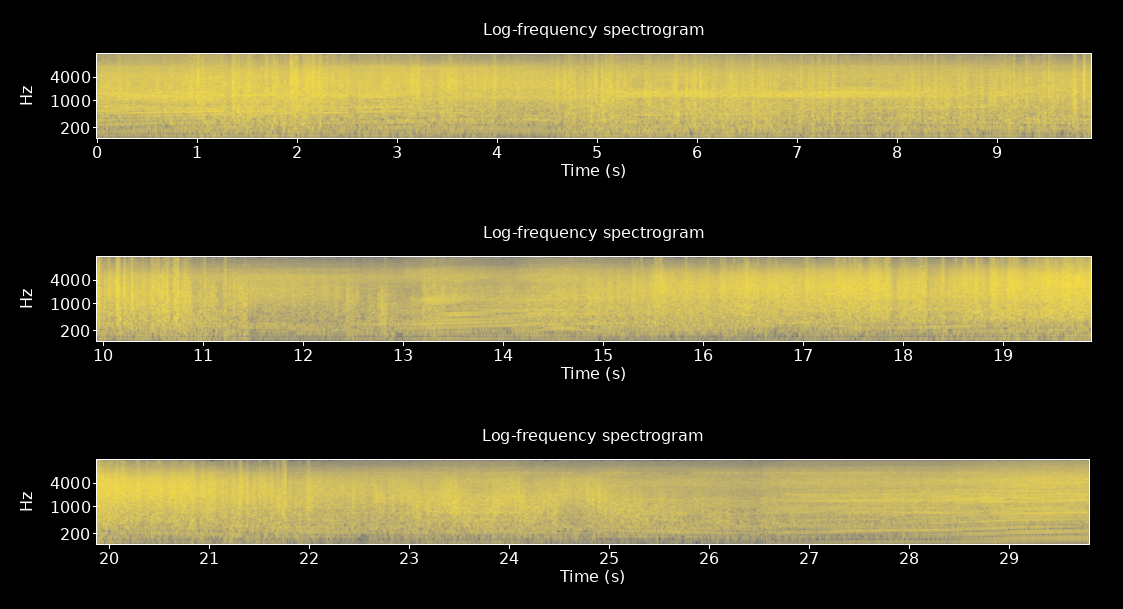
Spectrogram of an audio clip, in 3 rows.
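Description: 125 cc four-stroke prototype racing motorcycle's engine running hard on track, its pitch climbing through gear changes and falling back for corners. Wind rushes over the microphone.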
